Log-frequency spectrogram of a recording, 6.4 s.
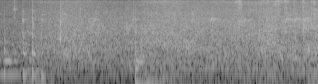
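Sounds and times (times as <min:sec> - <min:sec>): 
waves on the shell-covered Lake Michigan shore at Harrington Beach State Park: 0:00.0 - 0:06.3.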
